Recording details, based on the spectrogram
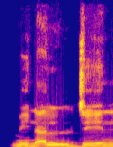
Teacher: থেকে গুনা করিয়া পড়িতে হয় তাই এই জিম তাসদিদলা নুনের সাথে তিন সেকেন্ড পরিমাণ গুন্নাহ করে ধরে রাখব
